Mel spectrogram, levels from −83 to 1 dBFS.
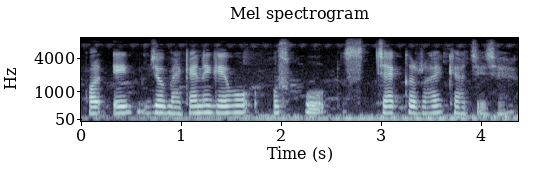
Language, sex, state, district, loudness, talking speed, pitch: Hindi, female, Uttar Pradesh, Shamli, -18 LUFS, 190 wpm, 195 Hz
